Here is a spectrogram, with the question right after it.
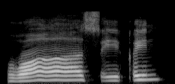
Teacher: قاف بھی حروف مستعلیہ میں سے ہے، یعنی پر یعنی موٹا پڑھا جائے گا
